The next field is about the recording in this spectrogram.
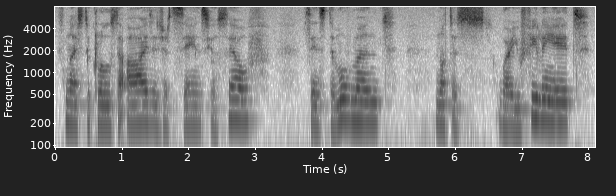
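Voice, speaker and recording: A middle-aged Portuguese woman with a Portuguese accent, gently guiding a floor movement exercise with slow, calming cues and frequent check-ins. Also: on the low side. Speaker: movement teacher. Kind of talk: guided somatic exercise instruction. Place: small carpeted room indoors.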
